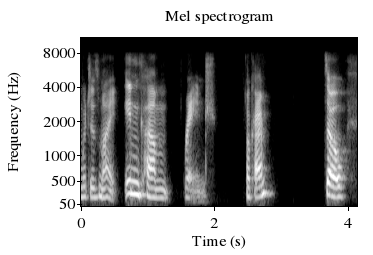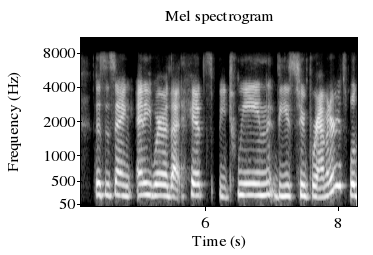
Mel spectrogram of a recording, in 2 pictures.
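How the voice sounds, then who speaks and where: Woman giving a software tutorial, slightly muffled audio. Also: mid-range voice. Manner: informal, walks through steps aloud. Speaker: software trainer. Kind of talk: screen-share software tutorial, explanatory and conversational. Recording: dull, band-limited lo-fi audio.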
